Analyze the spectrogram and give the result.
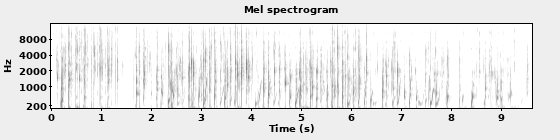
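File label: hygiene small shake long, Bathroom; haus-garten; badezimmer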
